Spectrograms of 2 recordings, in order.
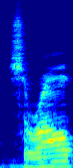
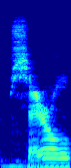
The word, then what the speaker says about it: Saral: you're probably familiar with saral paper Cyril paper I've heard it pronounced different ways it's this stuff it's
